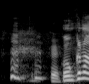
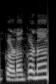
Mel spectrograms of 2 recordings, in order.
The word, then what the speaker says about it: Konkona: लोग मिलते हैं तो आपका नाम सही से प्रोनाउंस करते हैं आई एम शोर अगर आपको कोई पंजाबी मिले वो हमेशा कंकना बोलेगा कंकना कोंकना क्यों साउथ में तो कण कणा भी बोले आई य टू हैव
